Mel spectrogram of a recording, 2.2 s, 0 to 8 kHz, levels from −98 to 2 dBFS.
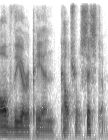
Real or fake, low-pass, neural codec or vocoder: real; 7.2 kHz; none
